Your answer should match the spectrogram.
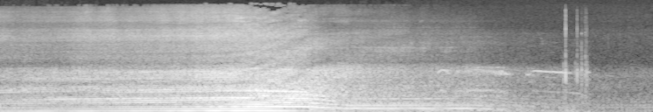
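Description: A motor vehicle passing by: its engine hum grows louder to a peak about three seconds in, drops in pitch as it goes past, and fades away.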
